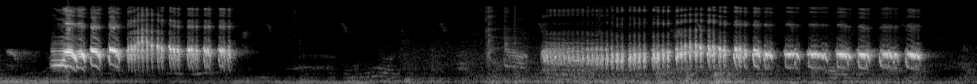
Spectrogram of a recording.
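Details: Female white-crested laughingthrush singing actively: two loud bursts of rapid, harsh chattering notes, the first short, the second longer with evenly repeated pulses, separated by a quiet pause.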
